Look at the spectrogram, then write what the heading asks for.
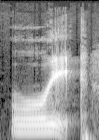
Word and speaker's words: wreak: Now notice the pronunciation of wreak. Reek. There's no W, it's silent. So it starts on a R, and then the vowel is E, reek.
